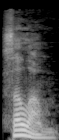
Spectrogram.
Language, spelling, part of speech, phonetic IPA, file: Russian, салам, noun, [ˈsaɫəm], Ru-салам.ogg
- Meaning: dative plural of са́ло (sálo)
